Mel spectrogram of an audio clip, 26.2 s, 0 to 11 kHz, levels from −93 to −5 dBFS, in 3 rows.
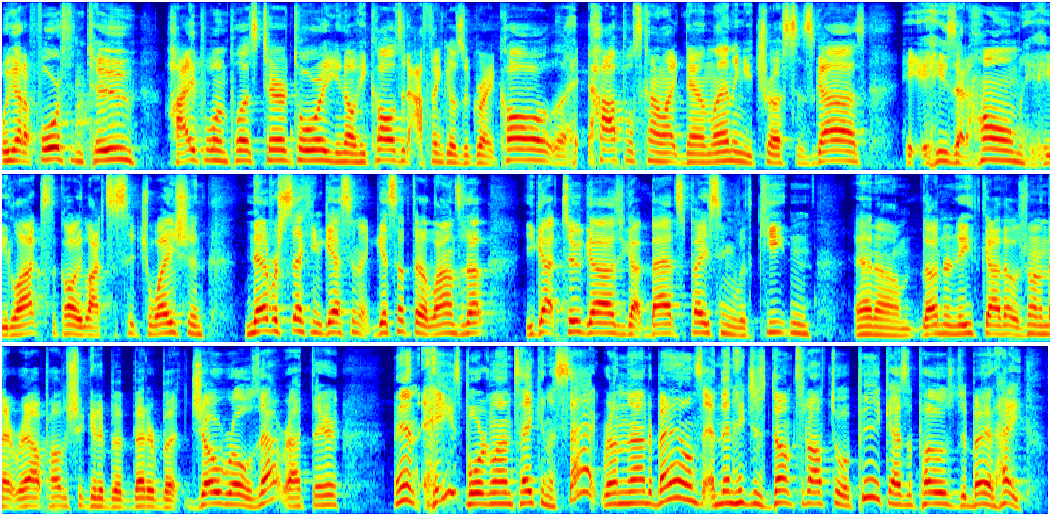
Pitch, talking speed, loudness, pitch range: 190 Hz, 255 wpm, -18 LUFS, 170-210 Hz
